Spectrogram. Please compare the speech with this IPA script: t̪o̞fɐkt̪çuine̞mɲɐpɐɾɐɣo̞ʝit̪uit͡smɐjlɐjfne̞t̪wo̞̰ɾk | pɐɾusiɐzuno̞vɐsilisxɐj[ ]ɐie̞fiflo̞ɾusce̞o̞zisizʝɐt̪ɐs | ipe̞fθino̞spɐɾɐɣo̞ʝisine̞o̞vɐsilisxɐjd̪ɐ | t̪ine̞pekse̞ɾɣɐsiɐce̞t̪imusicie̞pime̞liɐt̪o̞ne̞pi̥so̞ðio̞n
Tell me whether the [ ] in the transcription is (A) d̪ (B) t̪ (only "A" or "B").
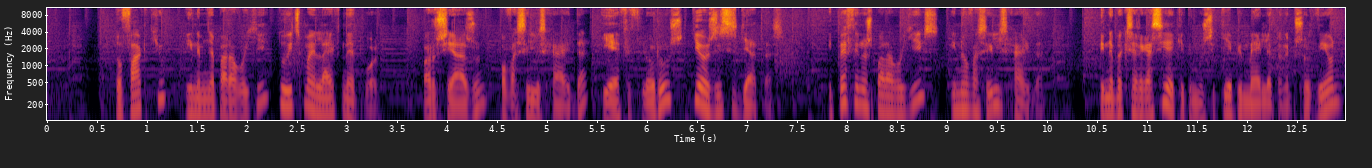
A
